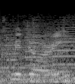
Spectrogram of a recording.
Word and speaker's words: Midori: Midori. – Midori? – Uh-huh. M-I-D-O-R-I. – And your name, sir? – Sava, S-A-V-A.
